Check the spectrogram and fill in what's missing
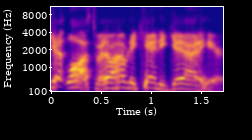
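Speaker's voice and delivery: put-on raspy older woman's voice. Retelling knocking on a door, quoting the older woman behind it: raspy older woman's voice. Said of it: "an older woman's voice, really raspy".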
